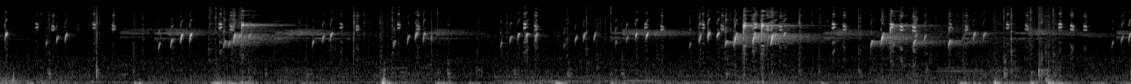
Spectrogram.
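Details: Goldfinch song of tumbling twitters mixed with buzzy, nasal stretches and rapid chirp runs, rising in intensity toward the middle and end, with faint low rustling underneath.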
